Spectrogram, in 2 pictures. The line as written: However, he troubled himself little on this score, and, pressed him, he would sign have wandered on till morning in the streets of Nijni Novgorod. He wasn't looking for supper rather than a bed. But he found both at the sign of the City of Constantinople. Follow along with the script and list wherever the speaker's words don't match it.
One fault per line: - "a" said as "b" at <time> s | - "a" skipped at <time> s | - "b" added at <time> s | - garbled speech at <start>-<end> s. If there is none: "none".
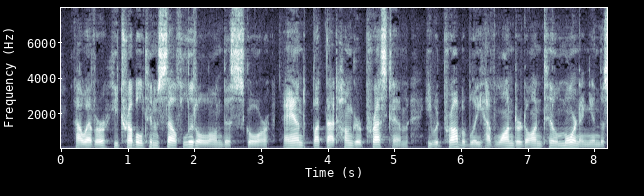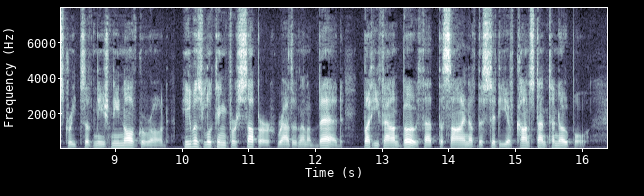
- "but that hunger" added at 3.8 s
- "sign" said as "probably" at 5.8 s
- "wasn't" said as "was" at 10.2 s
